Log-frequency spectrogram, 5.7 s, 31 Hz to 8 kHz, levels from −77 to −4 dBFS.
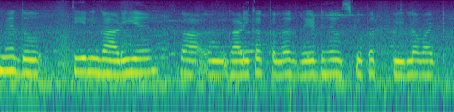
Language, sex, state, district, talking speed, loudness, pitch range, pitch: Hindi, female, Maharashtra, Nagpur, 160 wpm, -15 LUFS, 195-210 Hz, 200 Hz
